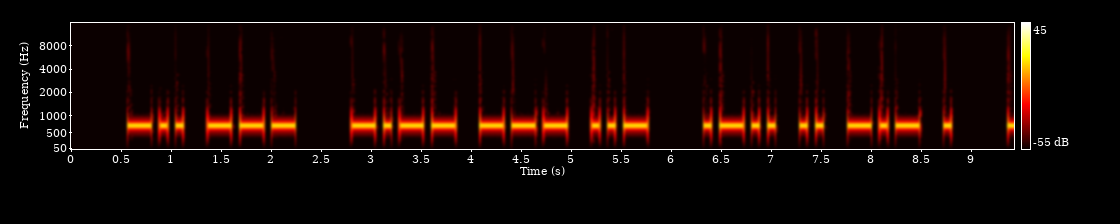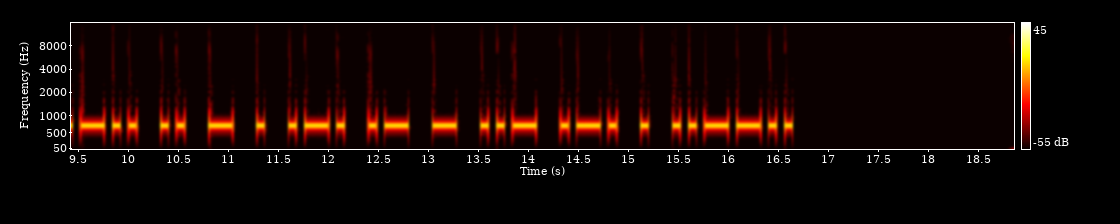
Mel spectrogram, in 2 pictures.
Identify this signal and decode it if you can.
Morse code, heard as a keyed tone, about 16 wpm, 700 Hz. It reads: DO YOU LIKE LITERATURE?
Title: Sentences from Top 1000 Words - Review Part 3 - 15wpm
